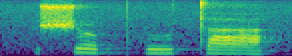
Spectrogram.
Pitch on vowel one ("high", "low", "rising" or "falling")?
falling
